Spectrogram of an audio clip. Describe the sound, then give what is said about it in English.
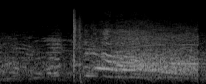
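One sharp, hard slap cracks out early on, loud, over a continuous roar of crowd noise that swells afterward: Triple H slapping The Rock right in the face. “Right in the face, The Rock got slapped.”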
